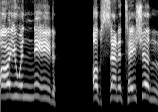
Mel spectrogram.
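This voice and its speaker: Music plays in the background as a man uses a put-on character voice. It is extremely high-pitched and delivered at a fairly slow pace. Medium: actual play. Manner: stiff, formal.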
